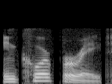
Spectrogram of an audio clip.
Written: incorporate

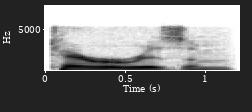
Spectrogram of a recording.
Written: terrorism

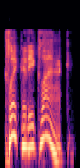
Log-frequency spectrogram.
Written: clickety clack

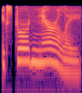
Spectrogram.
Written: extraordinarily

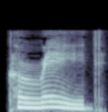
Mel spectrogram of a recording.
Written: corrade

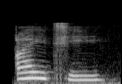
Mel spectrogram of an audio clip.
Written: eytie

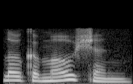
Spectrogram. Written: locomotion

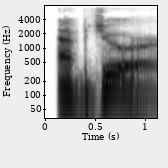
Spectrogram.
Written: abjurer

